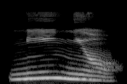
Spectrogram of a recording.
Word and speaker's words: niño: And the example is the word niño as the NY pronunciation for the word canyon, right?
